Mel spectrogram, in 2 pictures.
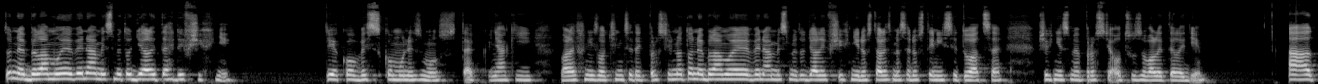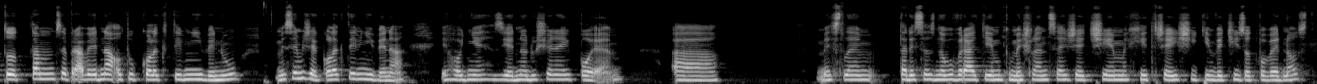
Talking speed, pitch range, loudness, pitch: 165 wpm, 205-230 Hz, -16 LUFS, 215 Hz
